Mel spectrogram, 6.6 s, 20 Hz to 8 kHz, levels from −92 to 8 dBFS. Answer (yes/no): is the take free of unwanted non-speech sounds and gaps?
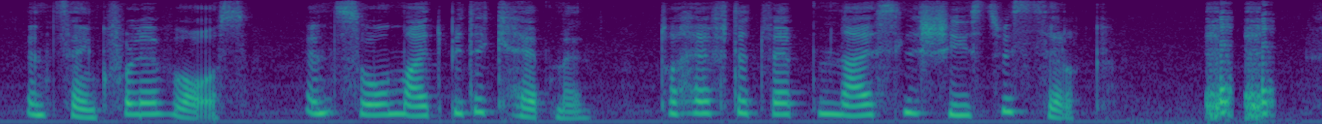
no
